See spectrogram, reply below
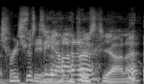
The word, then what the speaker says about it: Cristiano: As a Cristiano.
